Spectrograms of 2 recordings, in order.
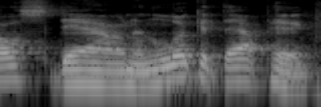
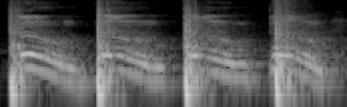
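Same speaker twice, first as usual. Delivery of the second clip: booming knock sounds, louder each time; loud door booms; 3 semitones higher, 9 dB louder, much slower than usual. Acted. Storyteller to children, wolf banging on the straw house, loud booms. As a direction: pound out each boom like a fist on wood.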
